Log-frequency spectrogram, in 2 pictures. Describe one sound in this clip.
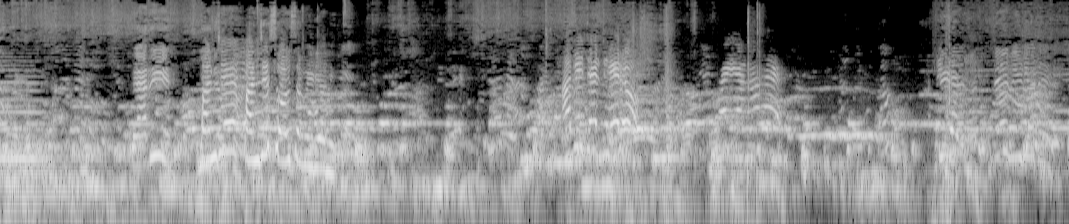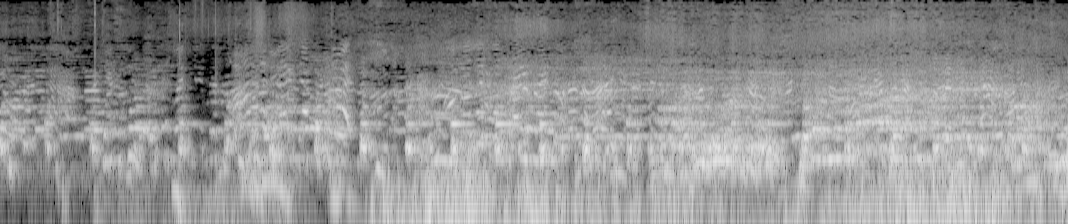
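A crowd of men and women talk and shout close by.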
